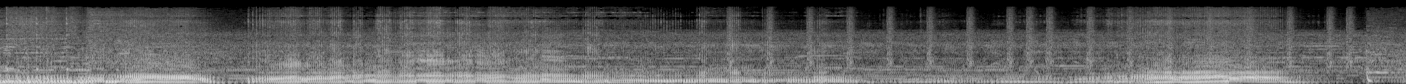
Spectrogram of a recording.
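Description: Background music with a dirt bike engine revving up and down several times, under load on a steep rocky climb.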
